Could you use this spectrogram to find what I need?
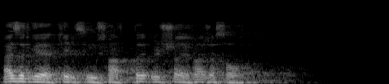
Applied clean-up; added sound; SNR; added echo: none; none; none; reverberation time 1.8 s.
